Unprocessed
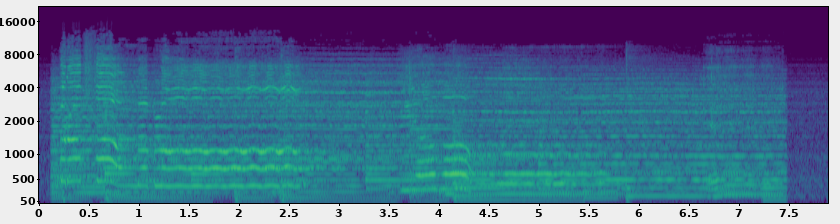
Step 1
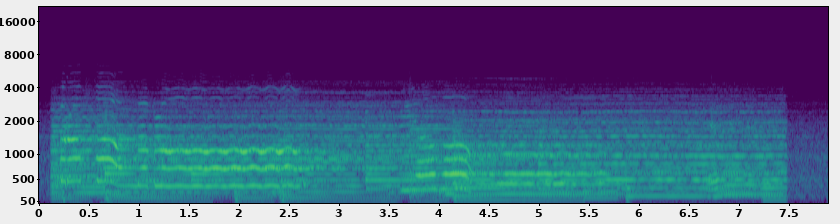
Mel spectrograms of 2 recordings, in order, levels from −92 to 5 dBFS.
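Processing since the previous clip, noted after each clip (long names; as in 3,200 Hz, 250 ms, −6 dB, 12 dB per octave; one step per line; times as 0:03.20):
low-pass filter 1,500 Hz 24 dB per octave
low-shelf EQ 180 Hz −5 dB
level +3.5 dB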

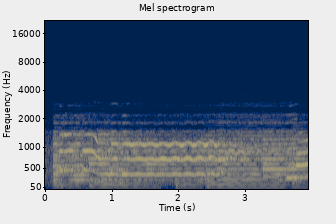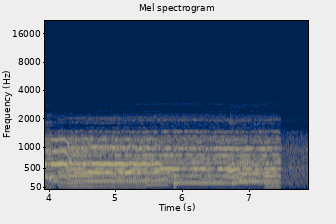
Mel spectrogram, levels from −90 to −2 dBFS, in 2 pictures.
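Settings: brickwall limiter −22 dBFS, peak gain reduction 8.5 dB
Savitzky-Golay smoothing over 65 samples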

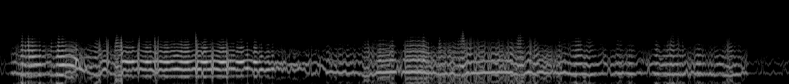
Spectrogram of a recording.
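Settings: three sine waves on the formant tracks
highs frequency-modulated by the lows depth 0.89 ms
level +2 dB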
